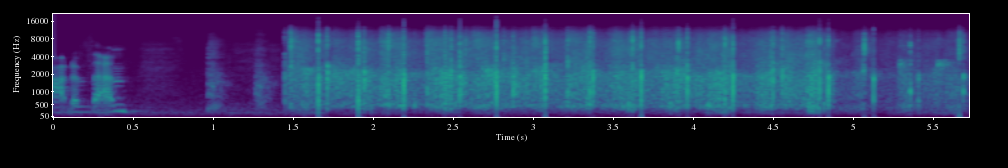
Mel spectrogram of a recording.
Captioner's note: audience applauding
